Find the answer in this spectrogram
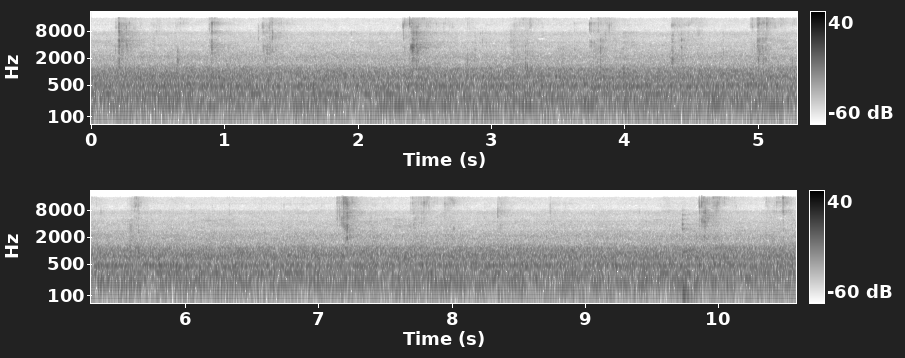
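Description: Close-miked mouth sounds of a person chewing soft fish and rice, with irregular wet smacks and clicks, over a steady low hum.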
